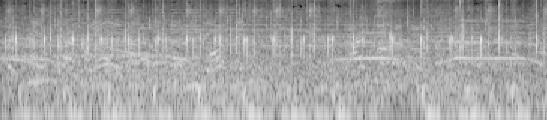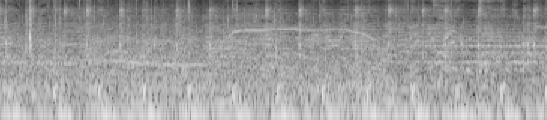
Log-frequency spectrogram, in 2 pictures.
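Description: Music with a steady bass beat playing over an outdoor PA loudspeaker, with crowd voices and shouts mixed in.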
